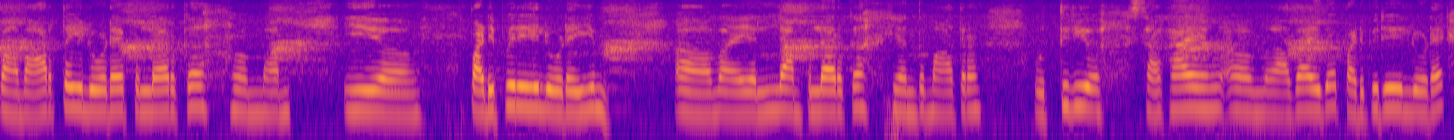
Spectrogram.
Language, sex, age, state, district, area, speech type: Malayalam, female, 45-60, Kerala, Thiruvananthapuram, urban, spontaneous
